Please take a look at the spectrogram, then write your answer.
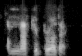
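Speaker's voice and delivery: deep, very low western hero voice. Answering a request to say a line: Clint Eastwood voice. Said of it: "in your best, uh, Clint Eastwood accent".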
